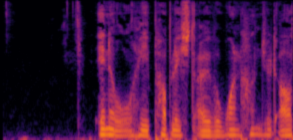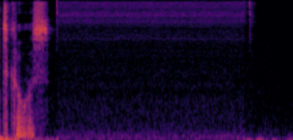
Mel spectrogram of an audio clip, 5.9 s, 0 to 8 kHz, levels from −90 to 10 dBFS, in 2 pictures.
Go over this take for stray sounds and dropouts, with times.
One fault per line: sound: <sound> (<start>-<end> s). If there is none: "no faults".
no faults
